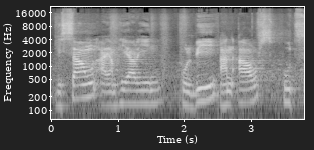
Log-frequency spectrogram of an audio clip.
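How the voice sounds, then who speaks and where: A man's voice: on the high side, takes it slowly, pushed and bright. A Sierra Leonean man playing a devout, reassuring chief and husband in an audio drama, with formal phrasing. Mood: ominous, prayerful. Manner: formal, solemn wording. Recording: echoey room, faint background noise.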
